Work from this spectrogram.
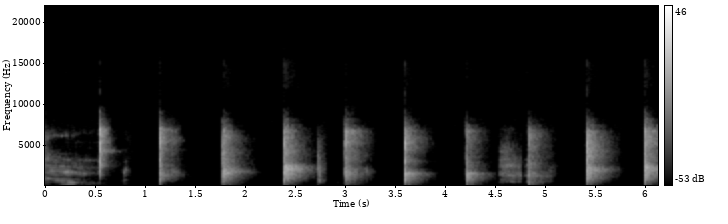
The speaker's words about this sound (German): Da schneide ich Applaus rein, wenn ich Lust habe.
